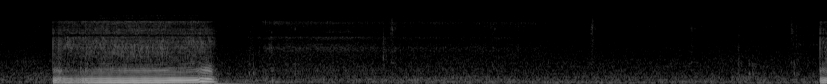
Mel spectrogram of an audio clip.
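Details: Pet named BeeBee napping, snuggled warm on a cold November morning: a single loud, buzzy, rumbling snore lasting about a second and a half, then quiet room sound; snoring during sleep.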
